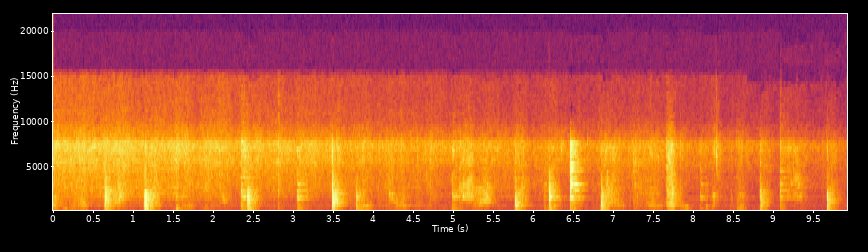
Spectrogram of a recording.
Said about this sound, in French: Donc là je vais mélanger, idem.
